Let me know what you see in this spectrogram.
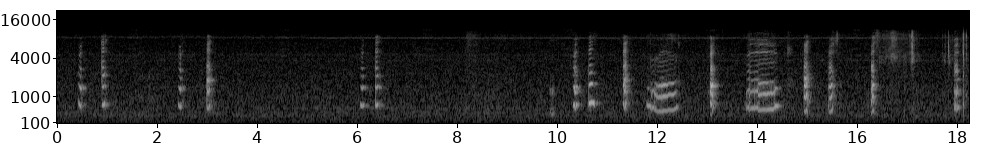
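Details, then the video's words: Domestic cat "talking": scattered brief chirps, then two wavering, trilled meows that warble up and down, followed by more quick chirping calls in a quiet indoor space. "Кот Босс говорит!"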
